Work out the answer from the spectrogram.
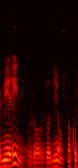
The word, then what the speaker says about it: Mesrine: Puisque après des années à avoir dit tous Mesrine, on s'est rendu compte que lui-même le prononçait Mérine. Aujourd'hui, on se rend compte que c'est comme ça qu'on le prononce. Mais Mesrine, j'accepte bien sûr.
